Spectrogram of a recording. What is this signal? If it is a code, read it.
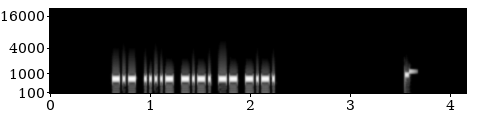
Morse code, heard as a keyed tone, about 41 wpm, 700 Hz. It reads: K4CMC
